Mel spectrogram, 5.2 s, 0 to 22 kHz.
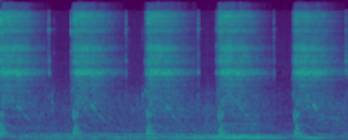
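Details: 2002 vintage Tamiya Terra Crusher 1/8 nitro monster truck, cold, known one-way bearing problems, settings just adjusted: starter whirs in repeated one-second bursts, engine never fires; owner unsure it's priming. Cause suspected, not confirmed.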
